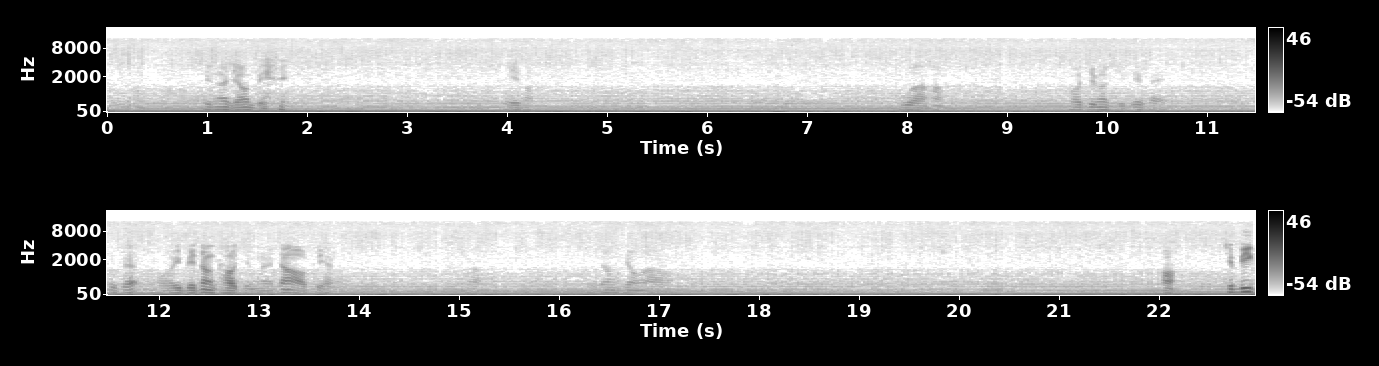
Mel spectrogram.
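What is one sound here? An elderly man lectures calmly, heard from across the room.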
